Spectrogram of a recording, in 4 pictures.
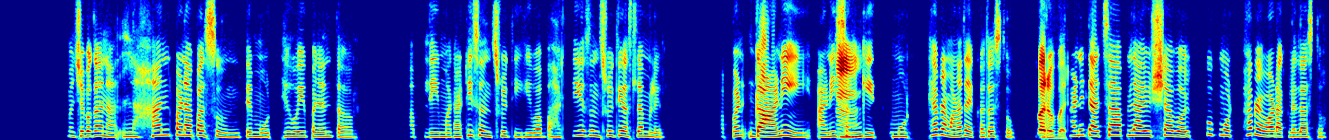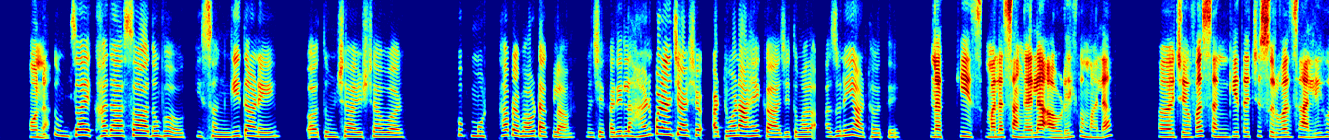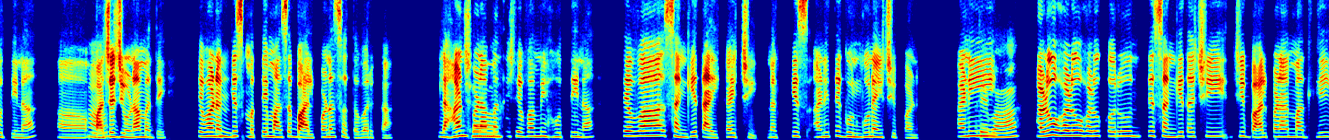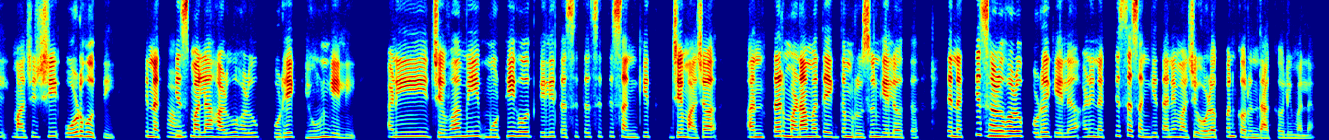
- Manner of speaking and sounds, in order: other background noise; tapping
- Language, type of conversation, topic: Marathi, podcast, संगीताने तुमची ओळख कशी घडवली?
